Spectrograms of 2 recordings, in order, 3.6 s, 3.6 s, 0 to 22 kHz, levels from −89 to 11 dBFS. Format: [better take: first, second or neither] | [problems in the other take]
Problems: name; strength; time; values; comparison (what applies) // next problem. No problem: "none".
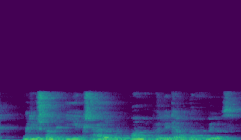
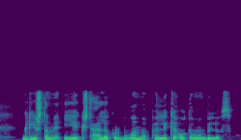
second | room echo; dies away in 0.6 s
